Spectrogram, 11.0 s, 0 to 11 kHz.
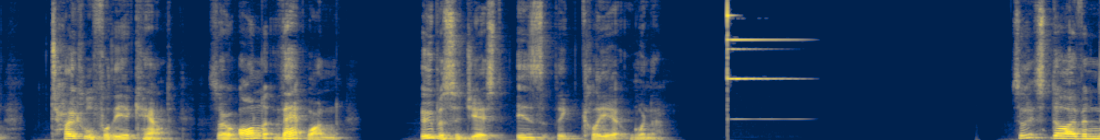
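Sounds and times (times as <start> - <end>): bright bell-like ding: 7.3 - 8.2.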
